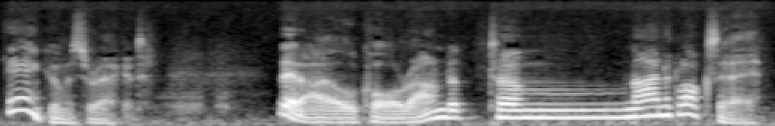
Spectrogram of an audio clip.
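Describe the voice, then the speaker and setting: An actor playing a flippant, inquisitive aristocratic detective in a British radio drama, with an upper-class English accent and a breezy, foppish, rambling politeness. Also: male voice, sits high, huge pitch swings, unhurried, soft background music, full character voice. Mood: politely nosy.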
